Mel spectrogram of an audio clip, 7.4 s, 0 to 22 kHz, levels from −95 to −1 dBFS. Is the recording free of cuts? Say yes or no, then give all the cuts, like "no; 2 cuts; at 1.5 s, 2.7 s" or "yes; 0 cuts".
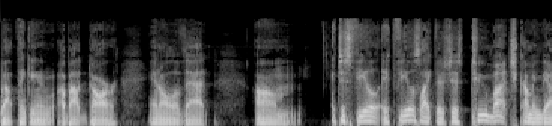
yes; 0 cuts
